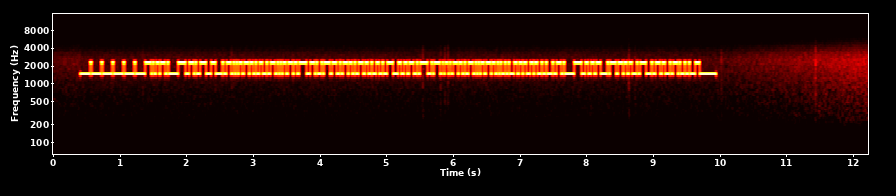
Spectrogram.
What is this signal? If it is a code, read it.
RTTY (45.45 baud, 850 Hz shift), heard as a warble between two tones, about 1900 Hz centre, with static crashes. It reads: THOMAS WAS THEN APPOINTED AS FULL-TIME COACH.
